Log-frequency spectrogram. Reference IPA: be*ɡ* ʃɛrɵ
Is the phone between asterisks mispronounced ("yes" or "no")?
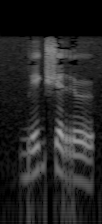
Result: no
